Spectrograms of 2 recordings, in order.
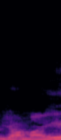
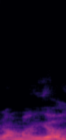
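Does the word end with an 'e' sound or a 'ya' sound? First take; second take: e sound; ya sound. First: The word ends with an 'e' sound. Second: The word ends with a 'ya' sound. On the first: The speaker calls it wrong. "वहां पर रामाए ही बोला जाता है" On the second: The speaker calls it right. "पर रामाय है"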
